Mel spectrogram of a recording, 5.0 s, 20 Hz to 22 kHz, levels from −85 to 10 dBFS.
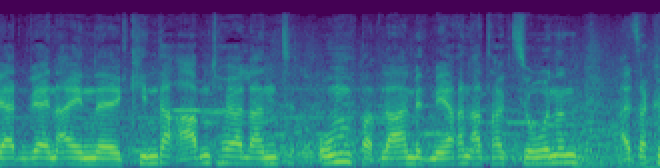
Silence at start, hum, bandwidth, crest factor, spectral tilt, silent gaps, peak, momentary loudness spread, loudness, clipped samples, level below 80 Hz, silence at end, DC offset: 0 s; none; 15.5 kHz; 14 dB; -5.5 dB/octave; none; 0 dBFS; 5 LU; -14 LUFS; under 0.1%; -46 dBFS; 0 s; under 0.1%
